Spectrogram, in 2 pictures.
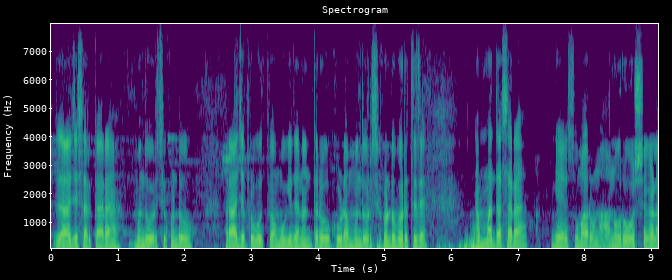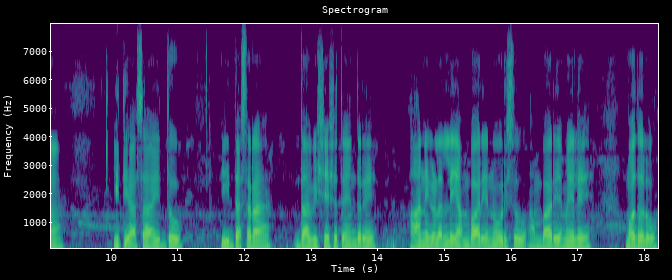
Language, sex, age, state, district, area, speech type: Kannada, male, 18-30, Karnataka, Chamarajanagar, rural, spontaneous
